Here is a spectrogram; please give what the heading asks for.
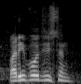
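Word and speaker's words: preposition: एक बार फिर बोलना इसे बोलते हैं प्रपोजिशन एक बार फिर बोलना ना कि प्रीपोजिशन आप क्या बोलते थे प्रीपोजिशन प्रोपो जिशन बोलते थे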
